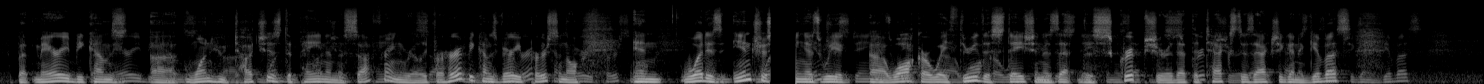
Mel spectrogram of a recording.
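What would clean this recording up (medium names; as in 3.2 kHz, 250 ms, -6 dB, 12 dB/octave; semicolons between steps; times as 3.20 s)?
room tone fill 7.70–7.96 s; expander -44 dBFS, range -21 dB; inverse comb 714 ms -13.5 dB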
